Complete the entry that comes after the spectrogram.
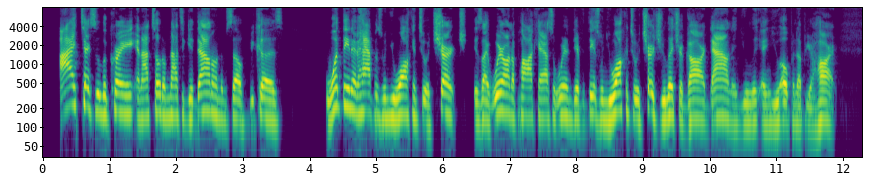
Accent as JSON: {"language": "English", "region": "the South", "country": "United States", "said": "I'm from the South."}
